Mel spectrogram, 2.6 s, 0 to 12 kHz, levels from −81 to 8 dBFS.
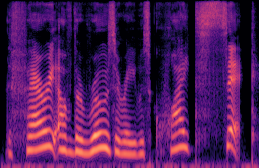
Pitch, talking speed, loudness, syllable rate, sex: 250 Hz, 185 wpm, -17 LUFS, 5.0 syllables/s, female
